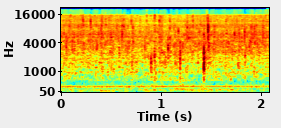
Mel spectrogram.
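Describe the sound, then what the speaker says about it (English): Fried tofu sizzling in a pan with a spicy teriyaki glaze as it caramelizes, a steady soft frying hiss with a few small pops and crackles. "Now we're gonna put our fried tofu in. We're gonna let it caramelize and"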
